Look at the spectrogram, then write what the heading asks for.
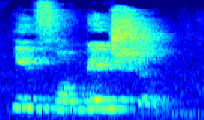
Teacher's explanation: the stress of course will fall in the penultimate syllable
